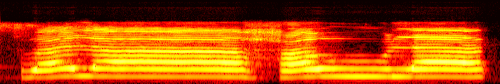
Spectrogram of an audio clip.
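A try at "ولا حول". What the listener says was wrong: इसको लंबा नहीं करना, खड़ी जबर नहीं पढ़नी। वला हौला। वला हौला।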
